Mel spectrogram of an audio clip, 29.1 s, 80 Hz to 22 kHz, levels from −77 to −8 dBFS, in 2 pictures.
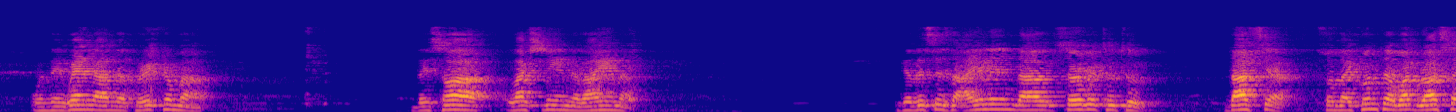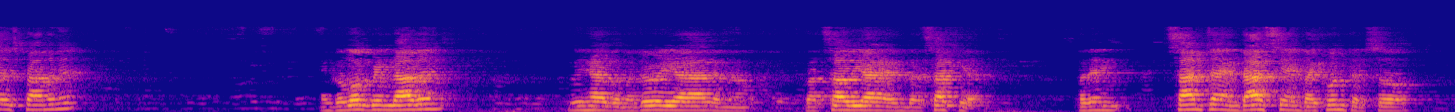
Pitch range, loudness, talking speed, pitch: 140-175 Hz, -26 LUFS, 95 wpm, 155 Hz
